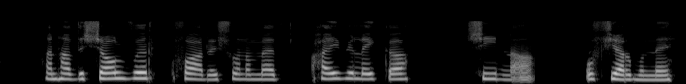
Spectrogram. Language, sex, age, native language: Icelandic, female, 15, Filipino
